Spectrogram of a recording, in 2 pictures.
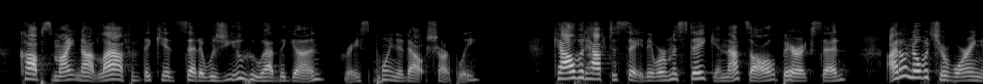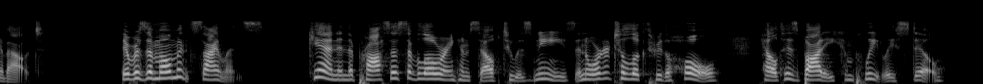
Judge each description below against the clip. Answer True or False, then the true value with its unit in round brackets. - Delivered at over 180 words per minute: True (200 wpm)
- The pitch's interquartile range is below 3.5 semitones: False (5.2 semitones)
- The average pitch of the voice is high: True (220 Hz)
